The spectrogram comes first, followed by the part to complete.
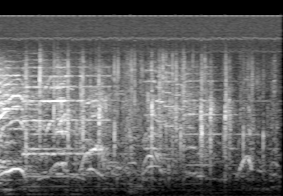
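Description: Audience voices reacting with short rising-and-falling whoops and laughter, with scattered claps, over the routine's backing music.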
